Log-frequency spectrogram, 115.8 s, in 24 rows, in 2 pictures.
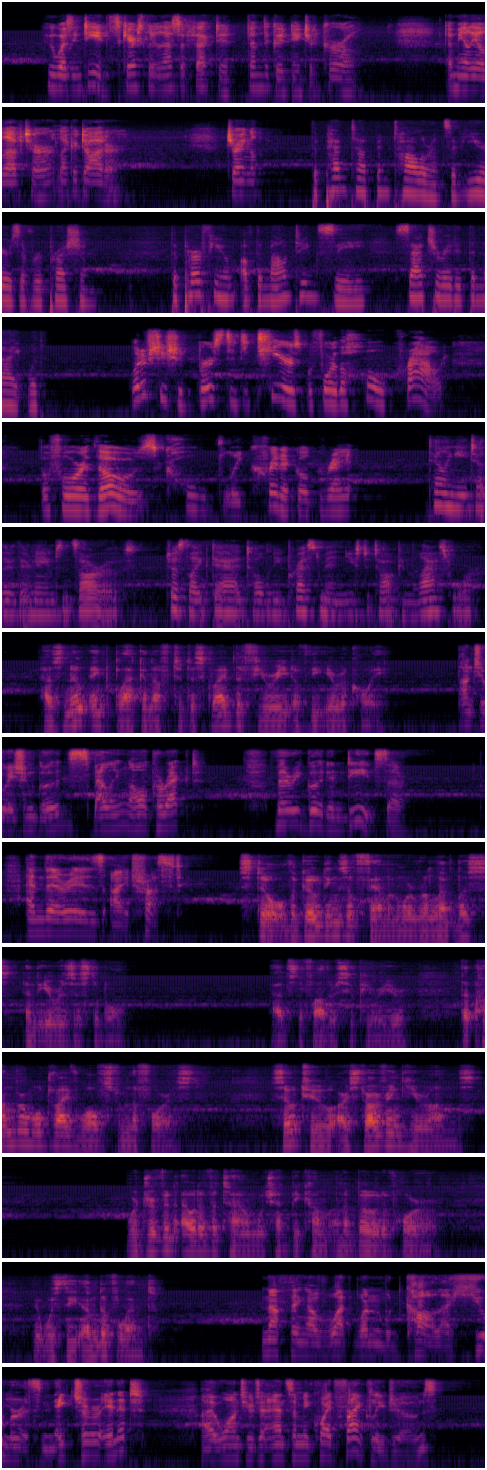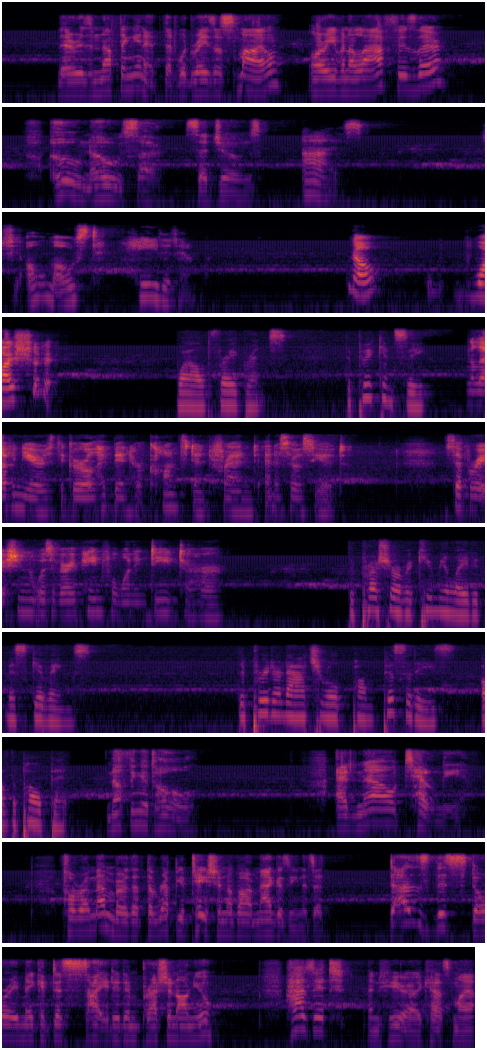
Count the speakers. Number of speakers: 6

